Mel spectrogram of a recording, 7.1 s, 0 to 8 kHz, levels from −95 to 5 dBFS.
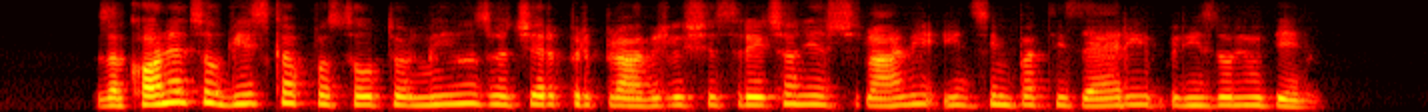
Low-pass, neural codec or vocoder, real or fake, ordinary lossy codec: none; codec, 16 kHz, 0.8 kbps, ZipCodec; fake; none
